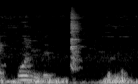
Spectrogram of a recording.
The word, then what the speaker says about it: Pfund: पांचवी वाले को बोलेंगे फुंड, PFUND, फुंड सीरीज, ठीक है।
